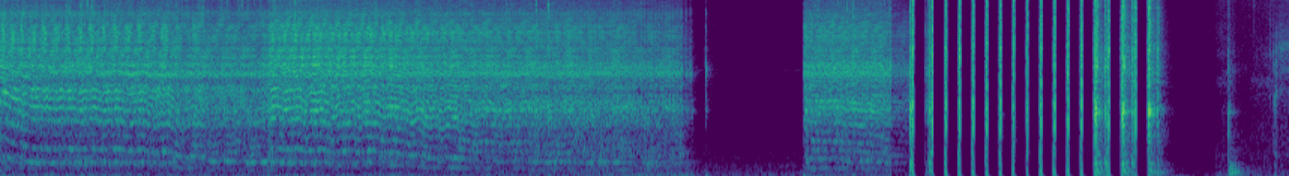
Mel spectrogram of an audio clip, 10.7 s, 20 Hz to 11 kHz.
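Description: DeWalt DCF887 20V brushless impact driver in its lowest speed mode driving a long screw into wood. The motor runs with a steady whine for about six seconds, cuts out briefly, runs again, then the impact mechanism hammers in rapid even knocks for the last couple of seconds. The driver runs without hammering until the screw is almost driven.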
